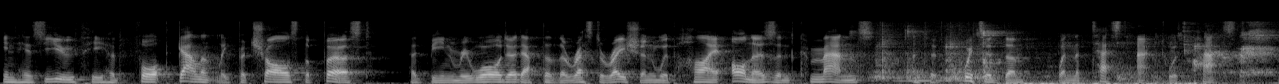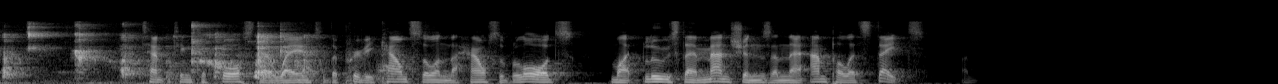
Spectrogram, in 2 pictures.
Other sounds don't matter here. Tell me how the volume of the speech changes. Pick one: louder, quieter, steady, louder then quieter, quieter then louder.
steady.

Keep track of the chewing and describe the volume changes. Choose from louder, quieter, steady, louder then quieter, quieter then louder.
quieter then louder.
